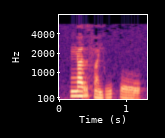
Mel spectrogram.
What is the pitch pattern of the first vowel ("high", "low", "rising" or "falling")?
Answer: high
